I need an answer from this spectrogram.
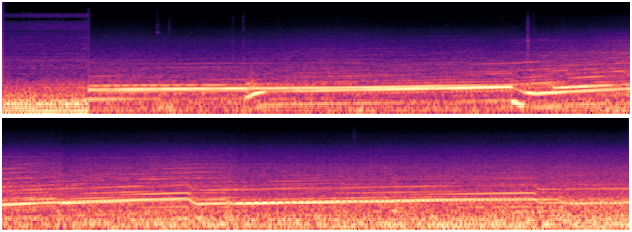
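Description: A car accelerating hard through the gears: the engine note climbs steadily in each gear and drops abruptly at each of four upshifts, spaced a few seconds apart.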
